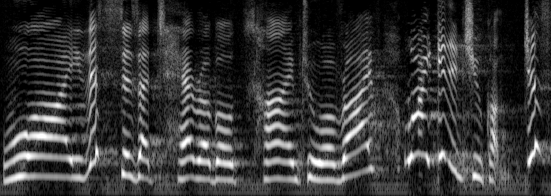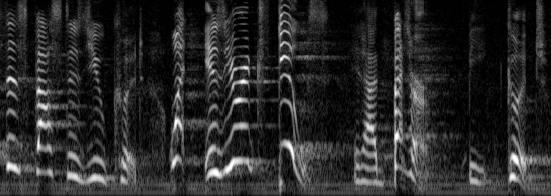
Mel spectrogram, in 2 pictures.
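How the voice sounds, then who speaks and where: A woman's voice: high voice, sing-song, slow pace, fairly bright tone, long reverb tail, exaggerated voice. A woman reading the part of a strict schoolteacher who scolds a late pupil. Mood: stern. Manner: stern, scolding.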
